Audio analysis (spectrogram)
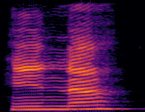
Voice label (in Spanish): "no negativo", Otomí, mujer; Cognición; Vocabulary; INALI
